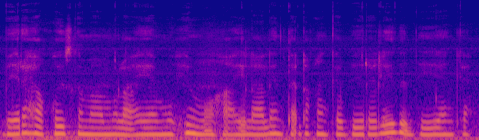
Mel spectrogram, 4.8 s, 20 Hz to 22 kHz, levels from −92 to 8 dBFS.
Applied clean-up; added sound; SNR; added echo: none; none; none; none.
